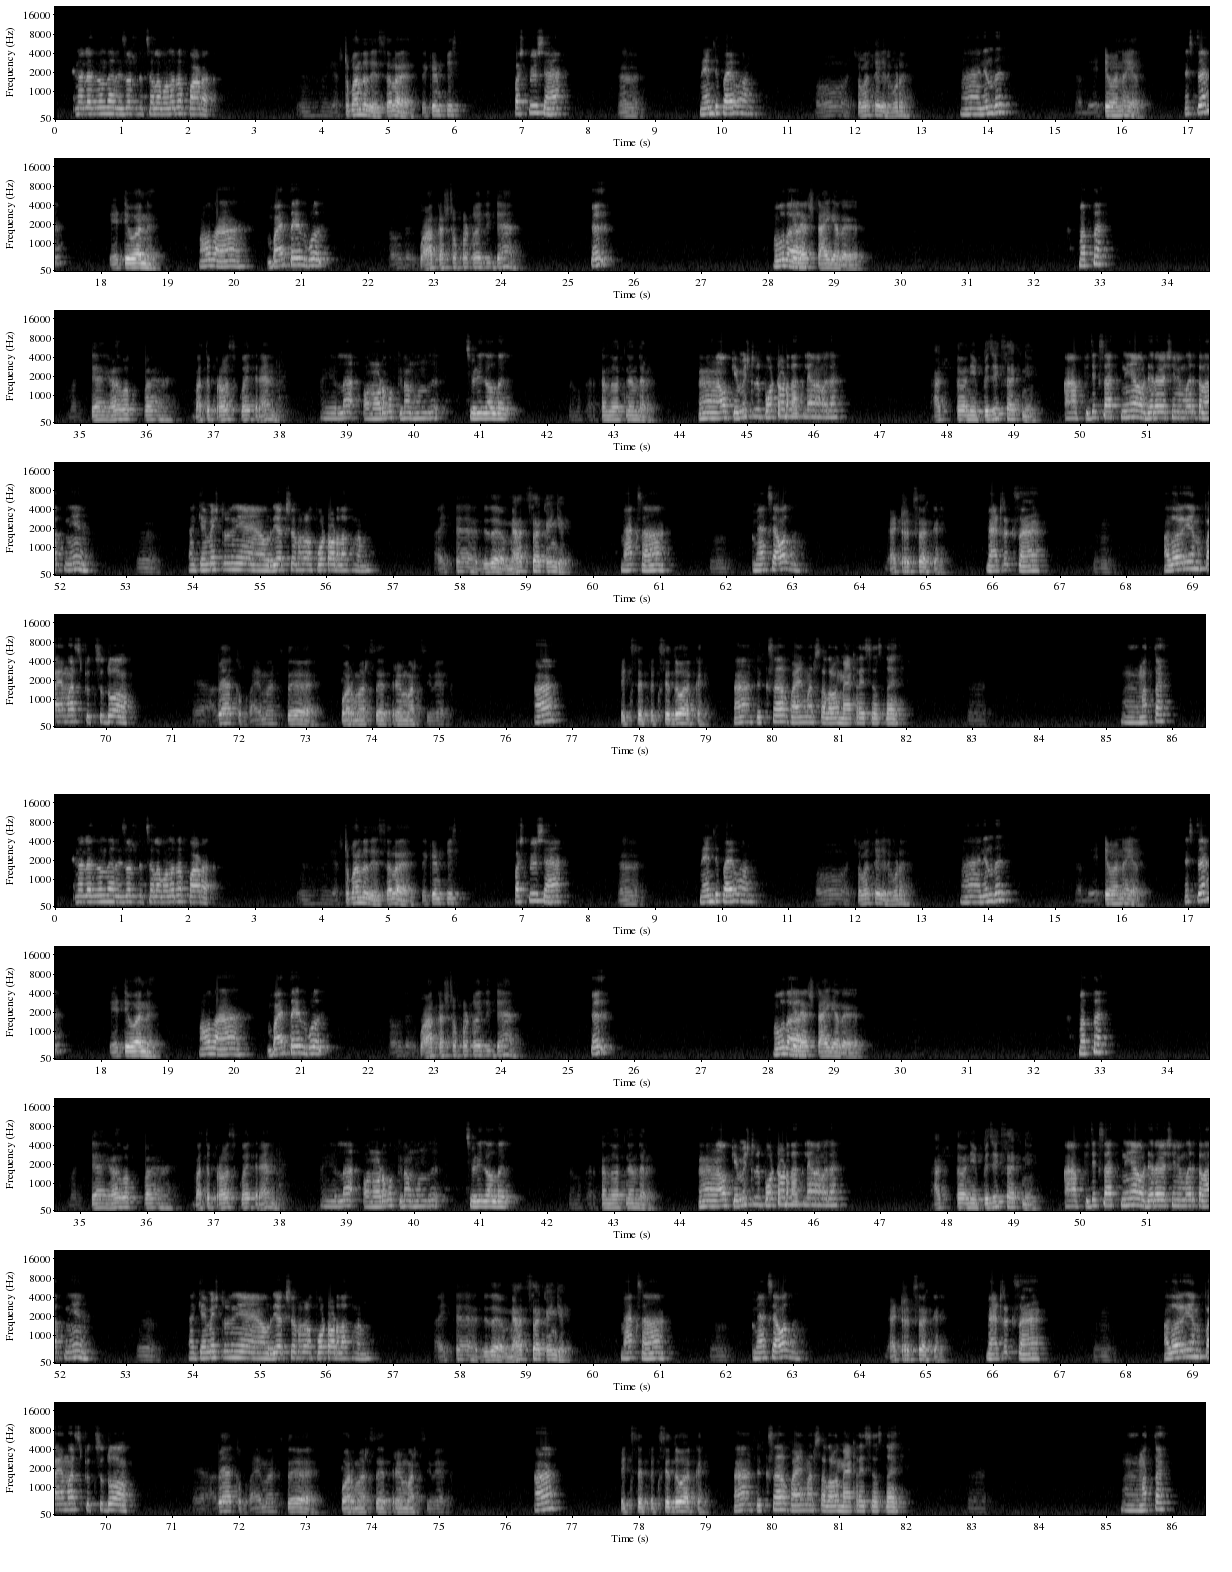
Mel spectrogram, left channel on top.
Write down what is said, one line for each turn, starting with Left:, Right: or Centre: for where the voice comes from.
Right: ಇನ್ನೊಂದು ಎಕ್ಸಾಮಾಗ ರಿಸಲ್ಟ್ ಚಲ ಬಂದ್ರ ಪಾಡ
Left: ಹ್ಮ ಎಷ್ಟು ಬಂದದೆೇ ಸಲ second
Right: first P U C
Left: ಹಾ
Right: ನೆಟಿಫೈನ್
Left: ಓ ಚಲತ್ತೆಗದೆವಡ
Right: ಹಾ ನಿಂದು
Left: ಒಂದ ಟೆನ್ಷನ್ ಆಗ ಅದು
Right: ಎಷ್ಟ
Left: ಏಟಿ ಒನ್
Right: ಹೌದ ಭಾರತ
Left: ಹ್ಮ
Right: ಇದುಬೋ
Left: ಹೌದ ಬಾಳ ಕಷ್ಟಪಟ್ಟುಯ್ದಿದ್ದೆ
Right: ಹ ಹೌದಾ
Left: ಅದಿಕೆಲ್ಲೆ ಅಷ್ಟ ಆಗ್ಯದ
Right: ಮತ್ತ
Left: ಮತ್ತೆ ಹೇಳ್ಬಕ್ ಪಾ ಮತ್ತ ಪ್ರವಾಸಕ್ ಹೋಗಿದ್ರಾ ಏನ್
Right: ಅ ಎಲ್ಲ ಅವನೊಡಂಬಕ್ಕಿನ ಮುಂದ ಚಳಗಾಲದ
Left: ನಮ್ ಕರಕಂದು ವತ್ನ ಅಂದಾರೆ
Right: ಹಾ ಅವ ಕೆಮಿಸ್ಟ್ರಿ ಪೋಟೋ ಹೊಡದಾಕ್ಲ ನಾವಾಗ
Left: ಆಗ್ತ ನೀ ಎಪ್ಪೇಜೆಕ್ ಸಾಕ್ನೆ
Right: ಹಾ ಫಿಸಿಿಕ್ಸ್ ಹಾಕ್ತನಿ ಅವವು ಡೇರೆ ವಷ ಮರ್ಕಲ್ ಹಾಕ್ನಿ
Left: ಹ್ಮ್
Right: ಕೆಮಿಸ್ಟ್ರ ಅವ ರಿಯಾಕ್ಷನ್ ಫೋಟೋ ಆಡದಾಕ ನಮ
Left: ಆಯ್ತಾ ಅ ಮ್ಯಾಕ್ಸ್ ಕಂಗೆ
Right: ಮಕ್ಸಾ
Left: ಹ್ಮ್
Right: ಮ್ಯಾಕ್ಸ ಯವದು
Left: ಮ್ಯಾಟ್ರಿಕ್ಸ್ ಸಾಕ
Right: ಮ್ಯಾಟ್ರಿಕ್ಸಾ
Left: ಹ್ಮ್
Right: ಅದವ ಏನ್ ಫೈವ್ ಮಾರ್ಕ್ಸ್ ಕ್ಸ್ದು
Left: ಹ ಅ್ಯಾಕ್ five marks four marks three marks ಇವ್ಯಾಕ್.
Right: ಆ
Left: ಪಿಕ್ಸ್ ಪಕ್ಸ್ ಇದುವು ಅಕ್
Right: ಹ ಸಿಕ್ಸ್ಸಾ ಫೈವ್ ಮಾರ್ಕ್ಸ್ ಅವಾ ಮಟ್ರಿಸಸ್ ದಾಗ
Left: ಹ್ಮ್
Right: ಹ್ಮ ಮತ್ತ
